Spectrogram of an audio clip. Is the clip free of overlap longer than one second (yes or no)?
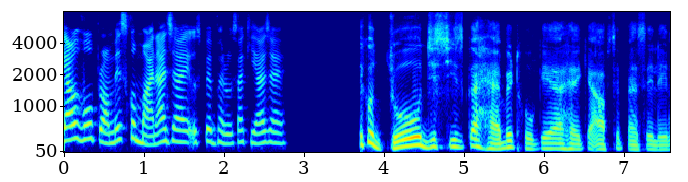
yes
